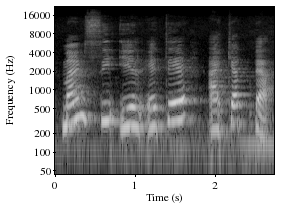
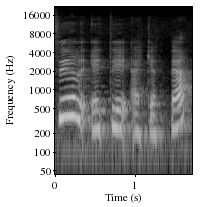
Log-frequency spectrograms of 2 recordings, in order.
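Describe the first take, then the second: First: "si il" as two full syllables; both vowels sounded in "si il"; uncorrected si il. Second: "s'il" run together as one syllable; the fixed version, vowel dropped in "s'il"; corrected elision. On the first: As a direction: read the student's "si il était" unelided. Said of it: "t'as deux voyelles, ton I de ci, ton I de il". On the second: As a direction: elide to "s'il était". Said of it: "on la remplace par un apostrophe pour faire notre liaison". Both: Shown as a demonstration.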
